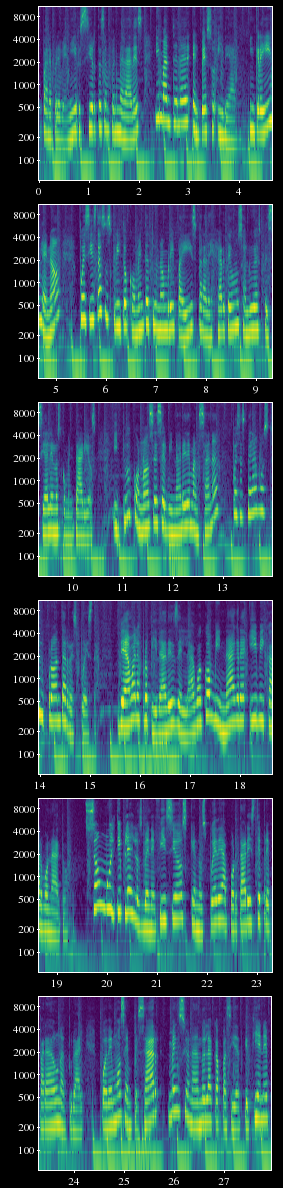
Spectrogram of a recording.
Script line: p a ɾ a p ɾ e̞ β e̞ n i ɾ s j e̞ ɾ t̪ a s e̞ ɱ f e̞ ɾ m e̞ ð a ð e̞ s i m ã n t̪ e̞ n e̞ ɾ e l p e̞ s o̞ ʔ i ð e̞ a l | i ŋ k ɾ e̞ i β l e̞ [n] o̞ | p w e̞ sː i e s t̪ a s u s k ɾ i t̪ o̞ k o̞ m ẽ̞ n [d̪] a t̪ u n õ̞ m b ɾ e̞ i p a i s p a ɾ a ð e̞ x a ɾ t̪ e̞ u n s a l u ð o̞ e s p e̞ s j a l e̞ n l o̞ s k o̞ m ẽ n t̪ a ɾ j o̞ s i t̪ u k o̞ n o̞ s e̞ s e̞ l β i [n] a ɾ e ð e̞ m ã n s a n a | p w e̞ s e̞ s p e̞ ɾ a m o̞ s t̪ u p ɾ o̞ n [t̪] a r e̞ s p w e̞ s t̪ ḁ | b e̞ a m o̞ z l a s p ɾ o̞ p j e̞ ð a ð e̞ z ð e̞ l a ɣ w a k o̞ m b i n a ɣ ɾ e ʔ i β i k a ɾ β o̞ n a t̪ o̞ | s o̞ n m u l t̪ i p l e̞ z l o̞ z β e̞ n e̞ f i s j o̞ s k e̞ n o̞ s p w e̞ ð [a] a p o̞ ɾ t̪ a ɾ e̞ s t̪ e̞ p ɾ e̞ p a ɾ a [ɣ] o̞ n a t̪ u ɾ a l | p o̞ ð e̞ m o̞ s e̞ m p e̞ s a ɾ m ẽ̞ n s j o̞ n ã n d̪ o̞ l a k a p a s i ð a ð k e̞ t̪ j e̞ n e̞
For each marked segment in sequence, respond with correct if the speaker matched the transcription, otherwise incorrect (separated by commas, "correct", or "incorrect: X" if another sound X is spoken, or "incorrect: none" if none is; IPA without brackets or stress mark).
correct, incorrect: t̪, correct, correct, incorrect: e, incorrect: ð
